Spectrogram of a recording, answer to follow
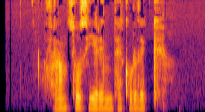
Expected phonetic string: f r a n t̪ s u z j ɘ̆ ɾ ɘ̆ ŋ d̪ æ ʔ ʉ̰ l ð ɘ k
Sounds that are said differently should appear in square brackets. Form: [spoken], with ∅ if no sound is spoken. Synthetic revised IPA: f r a n t̪ s u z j ɘ̆ ɾ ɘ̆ [n] d̪ æ [k] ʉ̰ [ɾ] ð ɘ k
